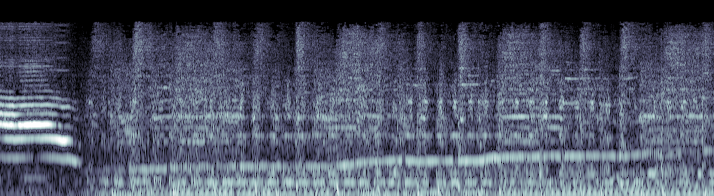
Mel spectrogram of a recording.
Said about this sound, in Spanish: Soy astuto y juguetón, y cazar un ratón es mi mayor afición. El gato.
